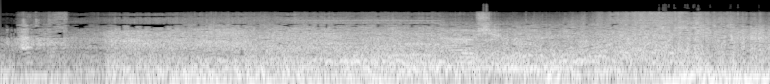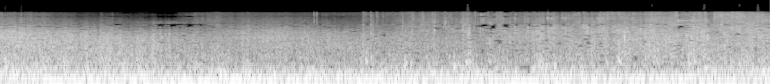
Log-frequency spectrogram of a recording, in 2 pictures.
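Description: A huge explosion roars and rumbles on and on.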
